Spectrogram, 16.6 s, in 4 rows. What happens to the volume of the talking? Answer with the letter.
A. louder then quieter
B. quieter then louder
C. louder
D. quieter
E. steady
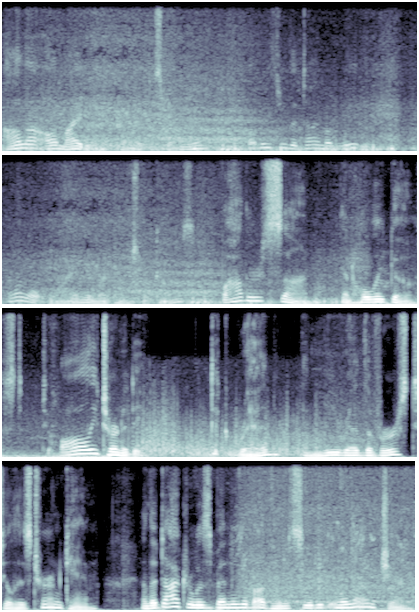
C.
